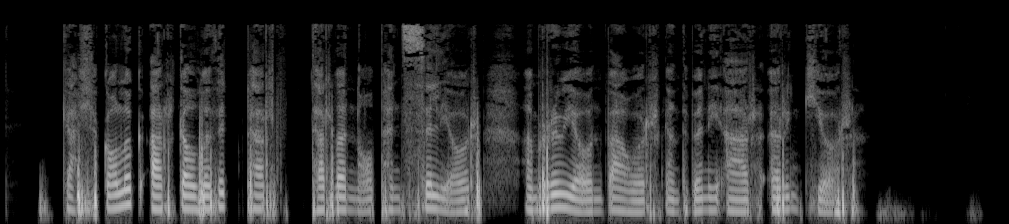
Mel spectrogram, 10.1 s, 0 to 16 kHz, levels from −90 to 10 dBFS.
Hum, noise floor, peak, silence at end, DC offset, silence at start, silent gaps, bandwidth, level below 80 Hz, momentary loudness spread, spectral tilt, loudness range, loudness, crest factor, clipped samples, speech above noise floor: none; -84 dBFS; 0 dBFS; 1.5 s; under 0.1%; 0.4 s; none; 11.5 kHz; -52 dBFS; 11 LU; -6.5 dB/octave; 5 LU; -24 LUFS; 24 dB; under 0.1%; 60 dB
